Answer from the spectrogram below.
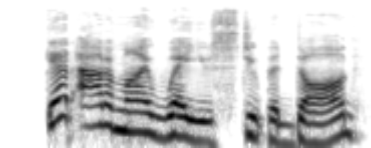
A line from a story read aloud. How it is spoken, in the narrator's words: he yelled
